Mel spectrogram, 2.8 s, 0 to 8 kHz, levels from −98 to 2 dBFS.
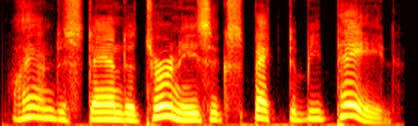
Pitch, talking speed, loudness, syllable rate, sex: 180 Hz, 150 wpm, -16 LUFS, 4.7 syllables/s, male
